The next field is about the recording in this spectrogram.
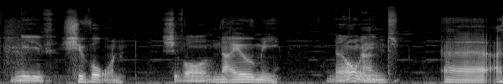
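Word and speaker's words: Siobhán: okay so this is how you actually pronounce them ne ne shioon Shon Naomi Naomi and uh I think it's ether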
